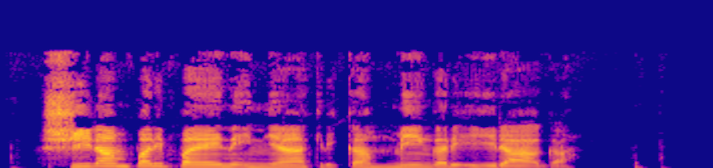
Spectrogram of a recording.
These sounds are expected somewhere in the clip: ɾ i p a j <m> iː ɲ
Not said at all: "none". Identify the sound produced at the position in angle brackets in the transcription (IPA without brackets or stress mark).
n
